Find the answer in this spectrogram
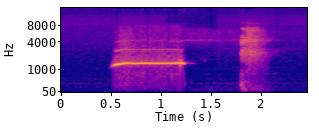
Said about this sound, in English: Was that you? Yeah, mate. Was that you whistling? Was it that bad? No, that was good. But I thought it was like a computer.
